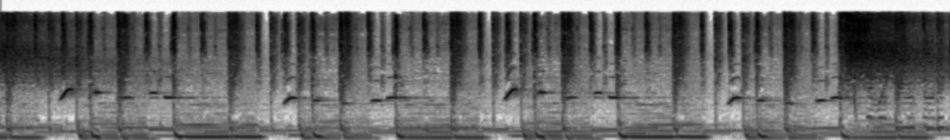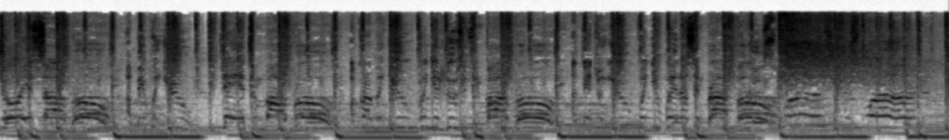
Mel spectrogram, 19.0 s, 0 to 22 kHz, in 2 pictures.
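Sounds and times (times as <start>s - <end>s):
short rising whistle blasts: 0.0s - 9.8s
loud driving music track with heavy bass and drums: 0.0s - 18.9s.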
